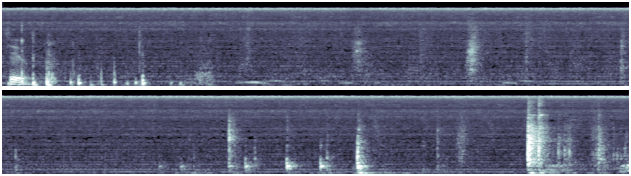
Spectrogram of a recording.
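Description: Hand tools and metal parts clicking and clinking while an outboard's powerhead is worked on: a quick run of clicks at the start, a few scattered single clicks, and a louder cluster of knocks near the end, over a steady hiss.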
